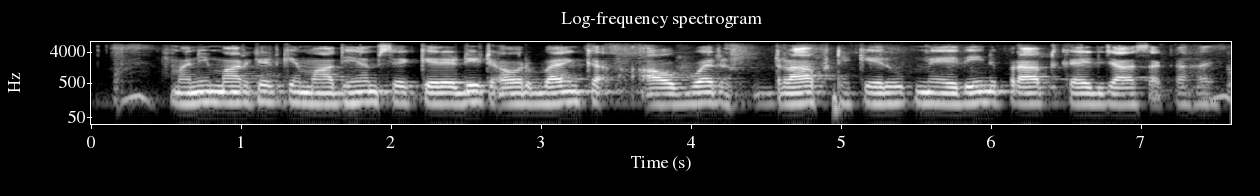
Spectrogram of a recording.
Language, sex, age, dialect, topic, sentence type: Magahi, male, 18-24, Central/Standard, agriculture, statement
